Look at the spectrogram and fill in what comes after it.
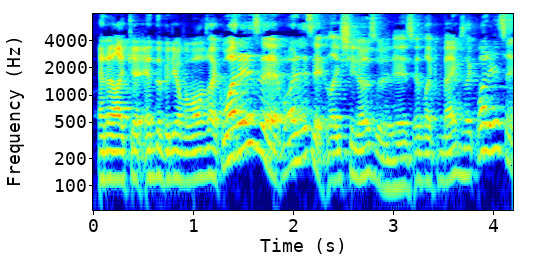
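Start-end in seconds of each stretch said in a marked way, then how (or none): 1.3-2.4 mock mom, higher and louder at first; mom pestering. Mom pestering her son to open the box, eager asking. 3.8-4.2 much higher, mock eager sister; Meg asking. Meg joining the pestering over the box, high eager question.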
